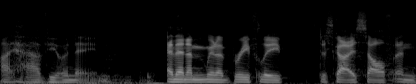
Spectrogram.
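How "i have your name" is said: hushed whisper, very close. Playing a character leaning close to an ear: whispering in ear. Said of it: "close to his ear and whisper".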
